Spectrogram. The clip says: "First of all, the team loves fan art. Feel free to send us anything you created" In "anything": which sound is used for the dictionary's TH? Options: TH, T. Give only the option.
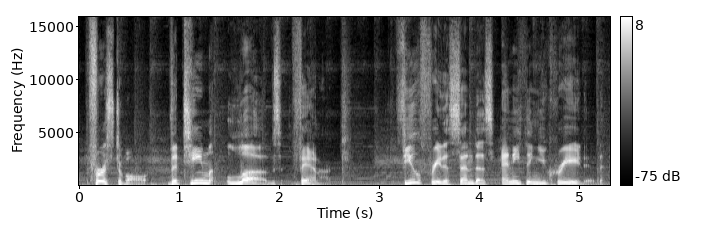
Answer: TH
